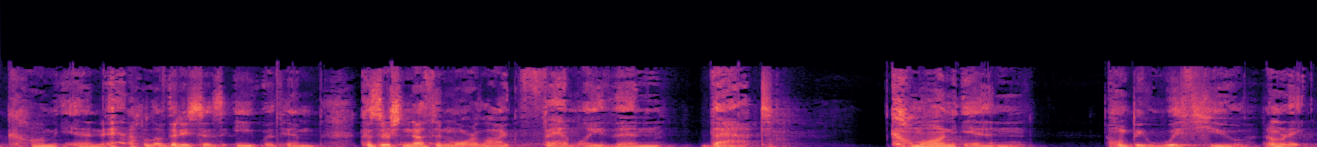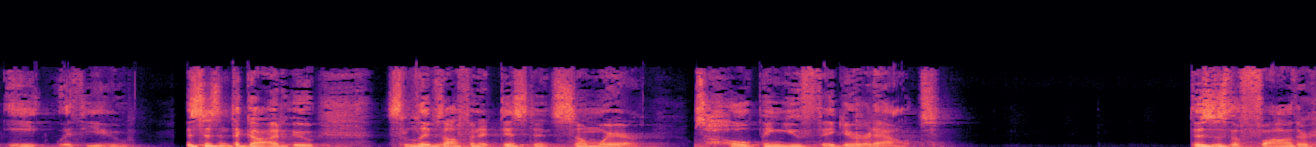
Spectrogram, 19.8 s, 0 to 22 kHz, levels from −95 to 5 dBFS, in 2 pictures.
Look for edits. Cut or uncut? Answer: cut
